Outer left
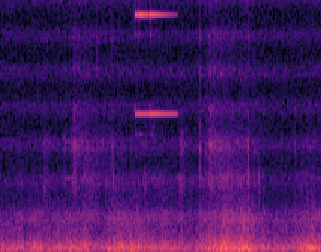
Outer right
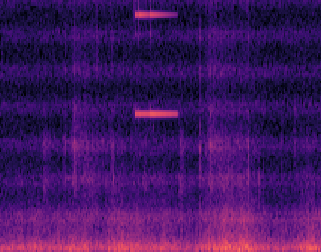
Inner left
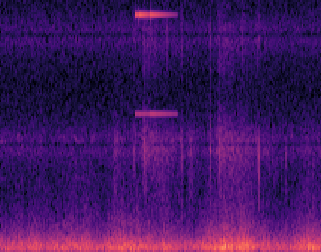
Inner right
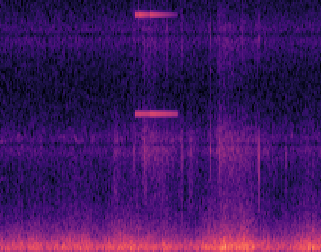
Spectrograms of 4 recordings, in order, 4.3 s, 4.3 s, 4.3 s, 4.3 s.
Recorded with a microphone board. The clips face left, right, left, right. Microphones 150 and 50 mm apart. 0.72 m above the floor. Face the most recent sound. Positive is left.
turn(degrees=-70)  # may be behind; listen again after turning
